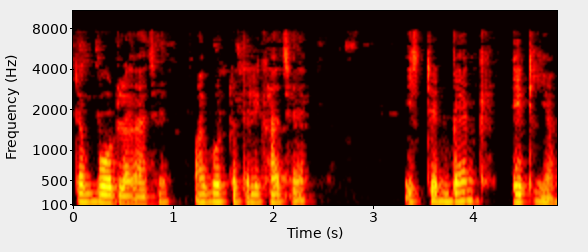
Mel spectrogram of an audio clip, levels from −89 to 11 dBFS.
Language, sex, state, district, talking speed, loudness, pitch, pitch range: Bengali, male, West Bengal, Malda, 175 wpm, -23 LUFS, 145 Hz, 135-155 Hz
